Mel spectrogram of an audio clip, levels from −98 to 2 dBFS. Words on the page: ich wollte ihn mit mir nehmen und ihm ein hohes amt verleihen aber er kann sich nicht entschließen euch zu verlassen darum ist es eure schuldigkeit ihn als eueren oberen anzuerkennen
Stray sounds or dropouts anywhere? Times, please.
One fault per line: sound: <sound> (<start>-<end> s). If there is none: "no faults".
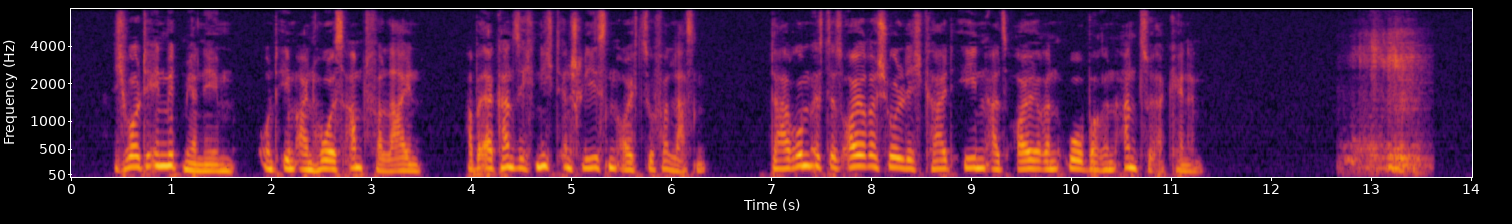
sound: squeak (12.7-13.7 s)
